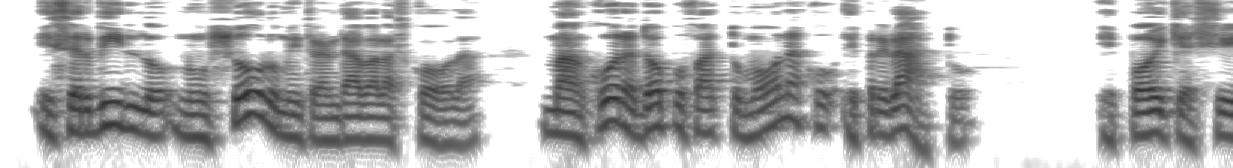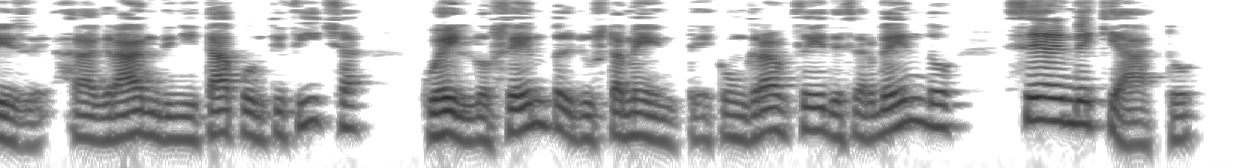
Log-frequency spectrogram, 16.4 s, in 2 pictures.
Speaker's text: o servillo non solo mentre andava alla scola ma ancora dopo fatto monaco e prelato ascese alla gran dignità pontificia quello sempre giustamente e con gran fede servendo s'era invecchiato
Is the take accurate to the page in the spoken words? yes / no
no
